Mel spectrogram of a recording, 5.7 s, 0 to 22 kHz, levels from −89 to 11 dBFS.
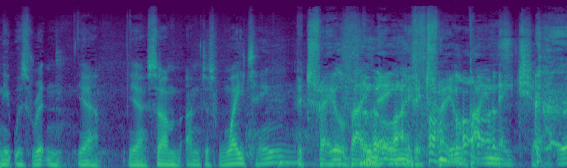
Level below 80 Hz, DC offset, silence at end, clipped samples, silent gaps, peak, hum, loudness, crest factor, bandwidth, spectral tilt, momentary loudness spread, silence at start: -44 dBFS; under 0.1%; 0 s; under 0.1%; none; -4 dBFS; none; -22 LUFS; 18 dB; 19 kHz; -4 dB/octave; 10 LU; 0 s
